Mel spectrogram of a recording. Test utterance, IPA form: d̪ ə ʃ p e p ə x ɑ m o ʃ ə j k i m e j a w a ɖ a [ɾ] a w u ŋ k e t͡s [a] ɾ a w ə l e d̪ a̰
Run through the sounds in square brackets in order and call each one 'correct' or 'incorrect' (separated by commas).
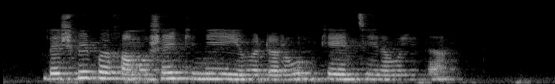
correct, incorrect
